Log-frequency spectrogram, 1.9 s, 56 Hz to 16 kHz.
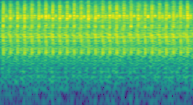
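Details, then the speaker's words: Shockwave therapy demonstration for tennis elbow at low intensity setting 3, applied to a painful elbow point, felt localized and not painful: rapid, regular clicking pulses, roughly fifteen per second; shockwave therapy device firing. "here we go oooh that's definitely different mhm does not hurt it's just more localized I don't know how else to describe it other than localize"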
